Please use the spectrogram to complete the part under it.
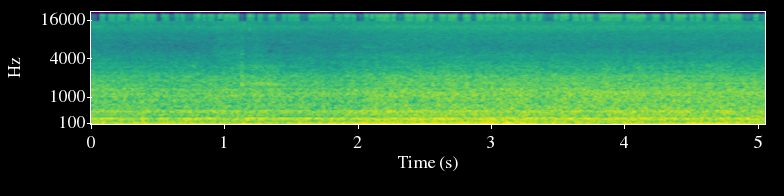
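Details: Swarming bees on May 9, 2023, heard from roughly 20 feet: a thick, unbroken low buzz with a deep humming undertone that swells slightly in the middle, bees clinging together and dropping off.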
